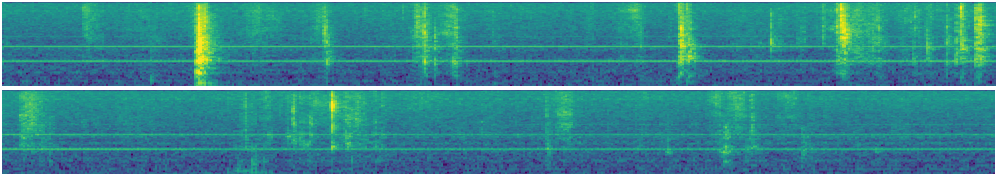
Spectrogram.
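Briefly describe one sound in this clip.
Paper and cards rustle and tap as they are handled.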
